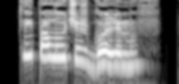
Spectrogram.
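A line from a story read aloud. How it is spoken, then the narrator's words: Sighing. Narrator (Russian): вздохнул Понедельник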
